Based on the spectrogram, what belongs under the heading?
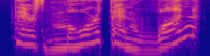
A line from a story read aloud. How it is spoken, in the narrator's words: Isabel screeched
